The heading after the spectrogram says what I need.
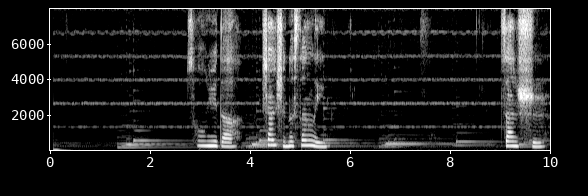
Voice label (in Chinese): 广播剧尾声; 萤火之森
